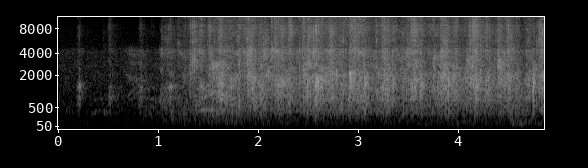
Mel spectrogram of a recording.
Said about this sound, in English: I'm going to keep asking questions until I get applause to the question. So we're just going to be here all day.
